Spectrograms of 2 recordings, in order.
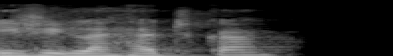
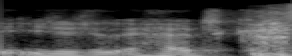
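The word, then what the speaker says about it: Jiří Lehečka: So how do you say his name? Pardon my lack of knowledge, like so pronounced slowly so the listeners can also pick it up. – Mm-hmm. Iži Lehečka. – Okay. All right. – I believe so because, you know, I don't know Czech either, but it's all the people just nod when I say Iži Lehečka. So I'm assuming that that is how it's pronounced.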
